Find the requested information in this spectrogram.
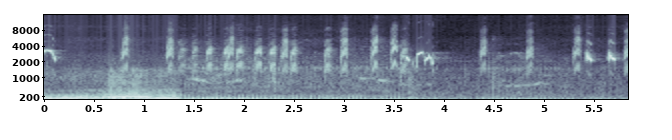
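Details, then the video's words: Sooty-headed bulbul recording used as a lure for young birds: rapid, dense chattering notes with a few short whistled slurs. A loud low rumble fills the first second and a half. "burung kutilang pikat muda"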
